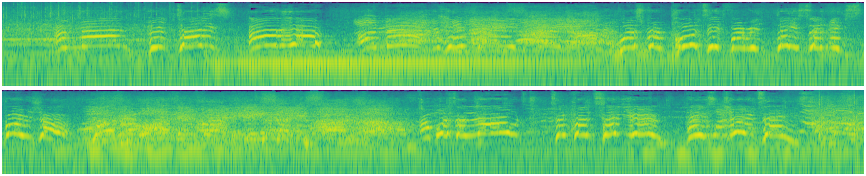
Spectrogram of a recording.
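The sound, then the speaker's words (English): A large crowd gathered for a tribute around a bandstand, with a trail of candles on the ground, fills the air with dense, overlapping voices and shouts, a continuous loud hubbub of many people talking and calling out at once, with bursts of raised cries throughout. “Swarms of people are still arriving.”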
